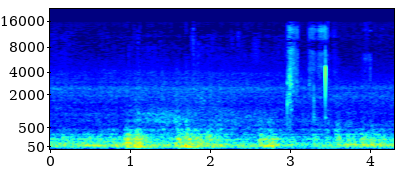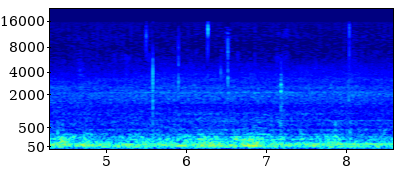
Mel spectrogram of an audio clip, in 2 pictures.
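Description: Low rumble of an E6 series Shinkansen train running on its elevated track and picking up speed, heard from inside the passenger cabin. A few light clicks come about three seconds in.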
